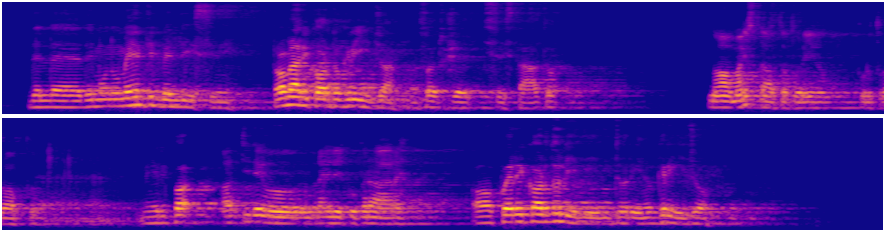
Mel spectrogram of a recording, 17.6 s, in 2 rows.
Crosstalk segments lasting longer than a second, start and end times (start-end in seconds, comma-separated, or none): none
